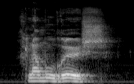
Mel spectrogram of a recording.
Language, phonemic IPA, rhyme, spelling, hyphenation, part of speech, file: Dutch, /ɣlaː.muˈrøːs/, -øːs, glamoureus, gla‧mou‧reus, adjective, Nl-glamoureus.ogg
- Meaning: glamorous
